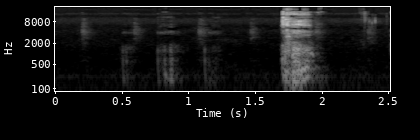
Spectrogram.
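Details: Dog coughing: three soft huffing bursts leading into one loud, harsh cough.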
